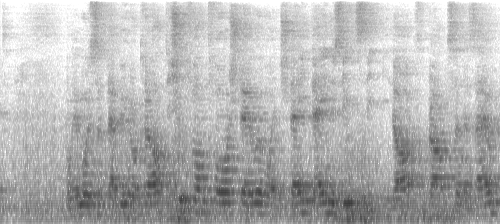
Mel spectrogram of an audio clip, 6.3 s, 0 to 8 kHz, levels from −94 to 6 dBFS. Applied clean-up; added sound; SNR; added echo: none; Thunder; 8 dB; reverberation time 0.9 s.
